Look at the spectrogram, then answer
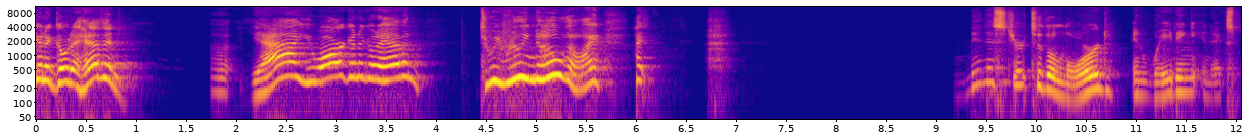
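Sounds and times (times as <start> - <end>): man speaking: 0.0 - 1.1, 1.8 - 6.3, 9.3 - 12.0.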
